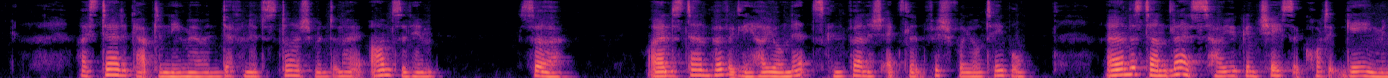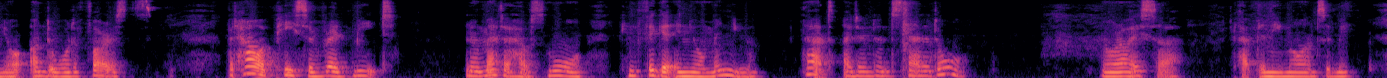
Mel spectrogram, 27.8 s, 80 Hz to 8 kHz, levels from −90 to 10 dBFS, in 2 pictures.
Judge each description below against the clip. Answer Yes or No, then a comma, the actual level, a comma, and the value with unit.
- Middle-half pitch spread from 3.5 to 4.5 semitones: No, average, 2.9 semitones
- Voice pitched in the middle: Yes, medium, 160 Hz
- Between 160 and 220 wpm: No, average, 145 wpm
